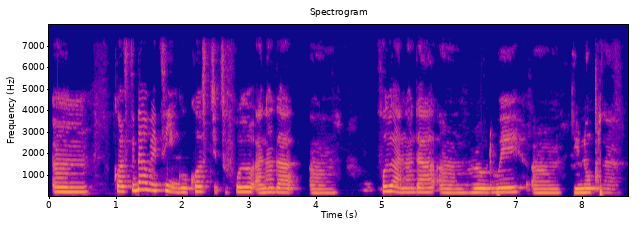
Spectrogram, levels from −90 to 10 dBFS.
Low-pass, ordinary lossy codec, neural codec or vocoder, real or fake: 7.2 kHz; none; none; real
